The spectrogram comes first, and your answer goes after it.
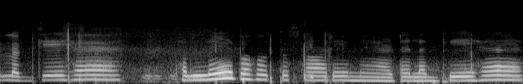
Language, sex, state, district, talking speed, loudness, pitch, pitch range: Punjabi, female, Punjab, Kapurthala, 90 wpm, -17 LUFS, 200 Hz, 175-215 Hz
